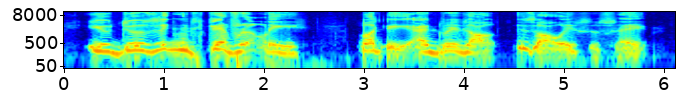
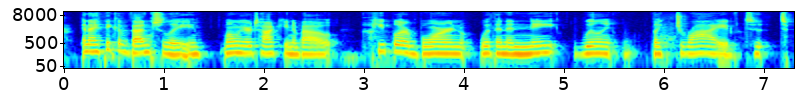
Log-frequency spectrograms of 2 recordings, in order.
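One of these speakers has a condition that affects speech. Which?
The first: cerebral palsy; oxygen deprivation at birth, resuscitated at birth; about 73, vocal cords atrophied, gel then fat vocal cord injections; talked at four, drools slightly, voice worse after injection, lost projection.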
